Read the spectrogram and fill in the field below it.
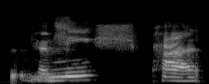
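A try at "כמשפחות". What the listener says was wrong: Kamishpachot. Gotta get the ch in there.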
